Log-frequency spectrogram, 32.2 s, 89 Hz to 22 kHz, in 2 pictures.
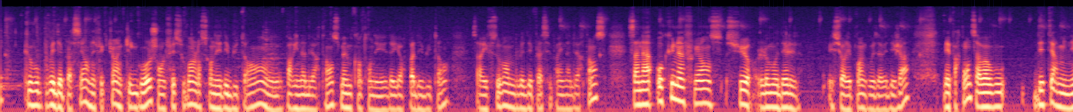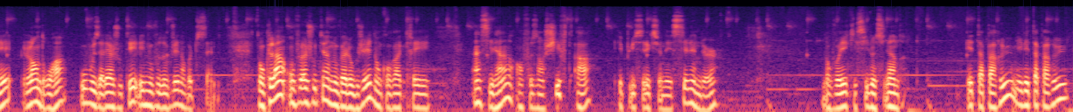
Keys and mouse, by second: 25.6 shift+a.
